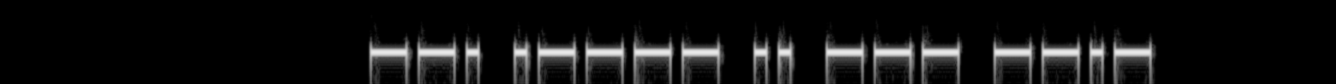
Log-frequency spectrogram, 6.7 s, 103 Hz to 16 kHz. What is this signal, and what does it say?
Morse code, heard as a keyed tone, about 20 wpm, 700 Hz. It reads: G1IOQ
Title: DXCC-100 Call Signs - 5 Characters - Repeated 3x - 20wpm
